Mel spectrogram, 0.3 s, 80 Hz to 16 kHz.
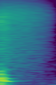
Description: mc303 snare; Drum Hits

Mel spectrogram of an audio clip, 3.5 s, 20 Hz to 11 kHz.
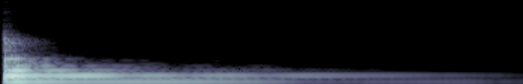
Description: cello pizz F2; 90 s Sample CDs; Xsample VOL-5

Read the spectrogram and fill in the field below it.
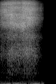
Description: SHAKE LONG; E-MU Producer Series Vol. 5 – 3-D Audio Collection; 3D Percussives; 3D Ethnics

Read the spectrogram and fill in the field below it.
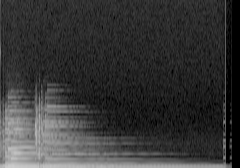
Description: Blues, Electric & Acoustic Guitar Loops

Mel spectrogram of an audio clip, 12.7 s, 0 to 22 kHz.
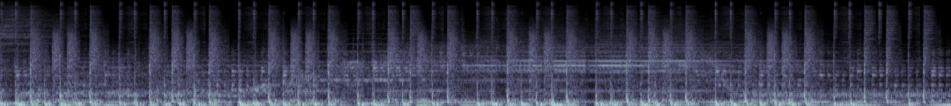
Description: Rhythms 151 Ebmin, Hardcore Breakbeat; Big Fish Audio; Rhythms 4 Life

